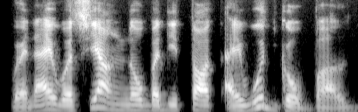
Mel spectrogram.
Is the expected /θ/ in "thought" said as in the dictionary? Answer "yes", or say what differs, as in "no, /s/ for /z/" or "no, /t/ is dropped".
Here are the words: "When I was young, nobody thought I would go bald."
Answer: no, /t/ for /θ/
